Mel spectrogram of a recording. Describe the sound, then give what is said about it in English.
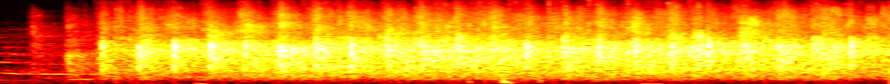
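An audience bursts into sustained applause welcoming newcomers, many hands clapping in a dense, steady wash that holds at an even loudness for several seconds, with no one speaking over it. “If you are a newcomer today and would feel comfortable doing so, we would love to invite you to just raise your hand so we can welcome you with applause.”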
